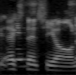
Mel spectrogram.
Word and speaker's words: XXXTentacion: Extension. It's like a fancy-ass way of saying extension. – Yeah, so it's like saying extension, but with three X's and everything else is misspelled.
